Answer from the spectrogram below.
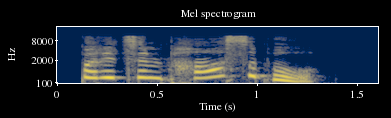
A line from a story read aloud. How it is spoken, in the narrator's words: Cinderella cried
